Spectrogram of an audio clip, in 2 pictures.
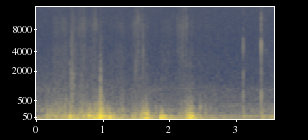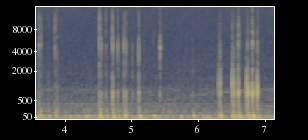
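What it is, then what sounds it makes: Soft silicone squishy toy. A pink soft silicone squishy dog toy resting on white fabric is tapped with fingertips and nails, then squeezed by hand. Deep, muffled squishing thumps come first, followed by a scattered series of sharp, bright clicking taps that stop almost instantly.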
